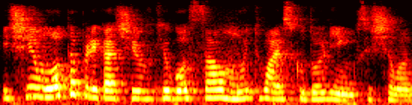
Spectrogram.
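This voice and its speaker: Lively intonation and an animated tone mark this woman's speech. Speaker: YouTuber. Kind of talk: casual vlog tips.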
